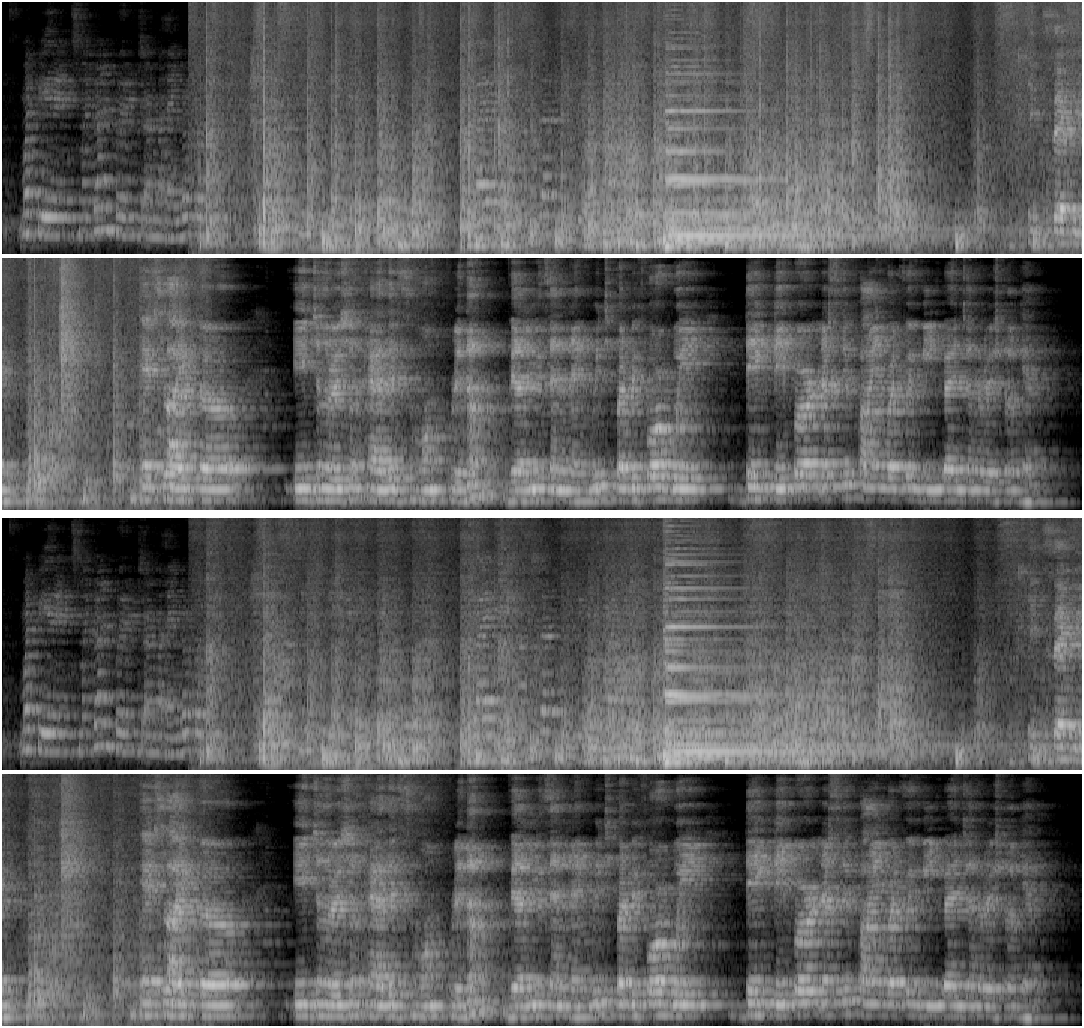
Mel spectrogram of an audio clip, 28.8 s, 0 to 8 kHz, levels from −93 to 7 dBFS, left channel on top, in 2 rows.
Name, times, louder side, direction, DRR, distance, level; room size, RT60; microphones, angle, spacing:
voice 1, 0.2-3.2 3.5-5.6 6.3-12.3 17.6-17.7, equal, 5° right, -5 dB, 0.8 m, -38 dB
sound 1, 2.5-17.2, left 2 dB, 50° left, 0.7 m, -30 dB
Acoustic guitar / Strum, 8.8-13.0, equal, 35° right, 1.3 m, -25 dB
voice 2, 13.7-14.6 14.9-15.0 15.4-15.5 16.2-17.6 18.3-23.8 24.1-28.2, left 1 dB, 15° left, -2 dB, 1.7 m, -26 dB
10.0 x 3.4 x 5.8 m, 1.3 s
head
